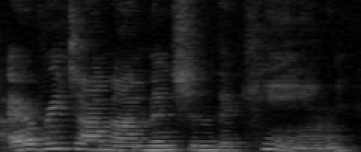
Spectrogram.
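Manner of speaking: plain reading voice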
